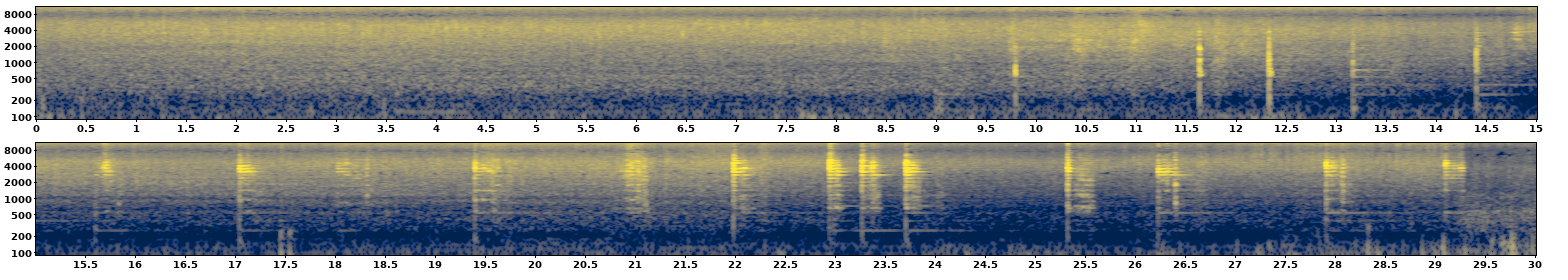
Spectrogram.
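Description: Marinated chicken pieces and onion sizzling in oil on a large tawa griddle while a spatula stirs them. From about ten seconds in, the sizzle is quieter and sharp taps and scrapes of the spatula on the griddle come every second or two.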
